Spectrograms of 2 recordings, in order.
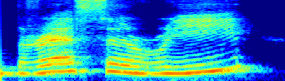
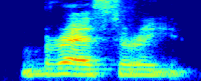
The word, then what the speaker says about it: brasserie: yeah, brasserie. Yeah, two variants of pronunciation. Oh, really? American brasserie with the stress on the re, and British brasserie. Very.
